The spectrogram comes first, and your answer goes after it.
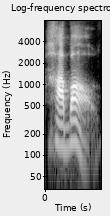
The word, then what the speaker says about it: Abel: I want to touch on Cain, right? Kayan or Kwayan. I'm going to touch on Abel, Habal. Those are the ancient Hebraic pronunciations of their names, to show you and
